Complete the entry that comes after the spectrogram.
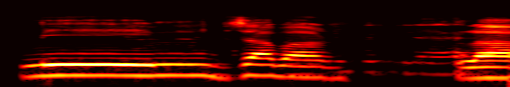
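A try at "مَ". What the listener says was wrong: আপনার অক্ষরের টান হচ্ছে না শোনা ভাই। মিমটি তিন আলিফ টান হরফ। মিম জাবার মা।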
